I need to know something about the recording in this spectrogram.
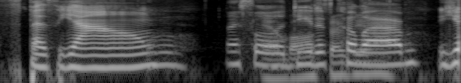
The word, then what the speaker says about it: Spezial: Spezial. Spezial.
